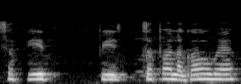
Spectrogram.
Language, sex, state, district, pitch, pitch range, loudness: Hindi, female, Delhi, New Delhi, 235 Hz, 225-240 Hz, -15 LUFS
